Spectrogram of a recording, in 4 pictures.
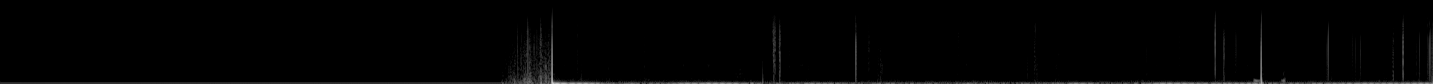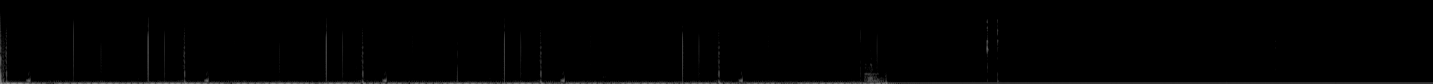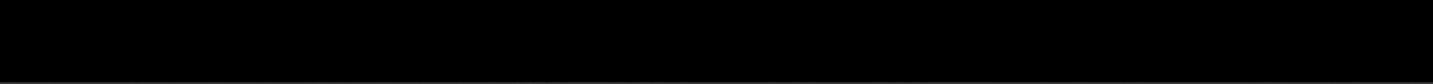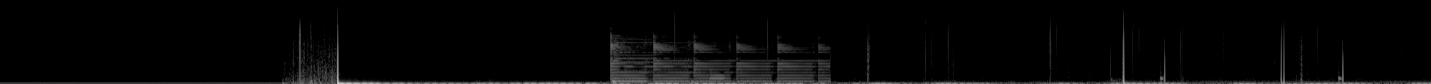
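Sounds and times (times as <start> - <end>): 
vinyl record noise: 5.0 - 23.3, 45.8 - 57.2.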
